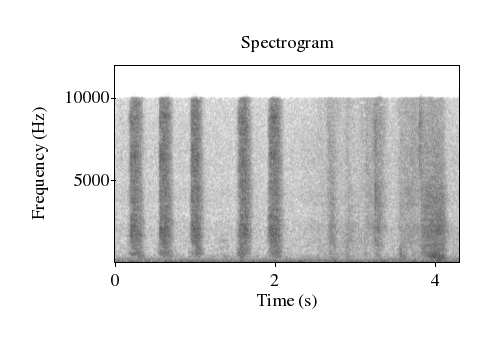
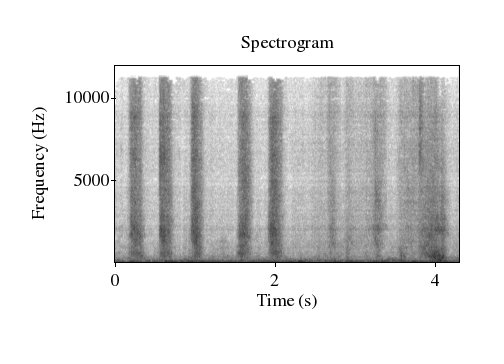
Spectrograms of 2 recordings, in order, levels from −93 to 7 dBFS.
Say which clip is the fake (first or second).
second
